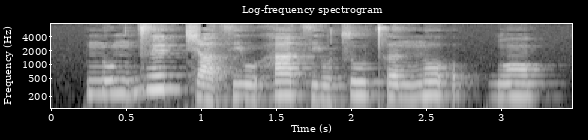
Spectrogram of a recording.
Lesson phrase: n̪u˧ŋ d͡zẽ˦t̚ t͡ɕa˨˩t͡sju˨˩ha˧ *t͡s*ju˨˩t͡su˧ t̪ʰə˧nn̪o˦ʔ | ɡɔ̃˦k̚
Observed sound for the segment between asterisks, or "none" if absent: t͡s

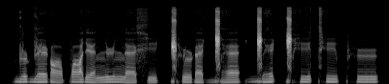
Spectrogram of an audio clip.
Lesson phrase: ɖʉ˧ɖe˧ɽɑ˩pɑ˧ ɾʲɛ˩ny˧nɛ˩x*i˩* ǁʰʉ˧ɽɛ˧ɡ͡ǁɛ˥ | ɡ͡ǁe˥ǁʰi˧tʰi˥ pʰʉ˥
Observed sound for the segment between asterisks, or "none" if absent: i˩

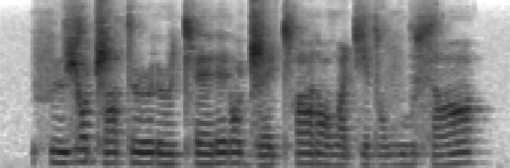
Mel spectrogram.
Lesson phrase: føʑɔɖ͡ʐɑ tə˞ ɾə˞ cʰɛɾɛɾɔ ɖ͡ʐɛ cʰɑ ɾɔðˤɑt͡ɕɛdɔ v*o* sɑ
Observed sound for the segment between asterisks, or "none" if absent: u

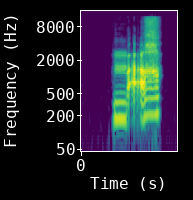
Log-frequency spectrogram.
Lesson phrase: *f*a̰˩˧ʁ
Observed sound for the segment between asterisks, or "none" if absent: m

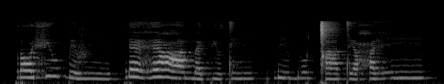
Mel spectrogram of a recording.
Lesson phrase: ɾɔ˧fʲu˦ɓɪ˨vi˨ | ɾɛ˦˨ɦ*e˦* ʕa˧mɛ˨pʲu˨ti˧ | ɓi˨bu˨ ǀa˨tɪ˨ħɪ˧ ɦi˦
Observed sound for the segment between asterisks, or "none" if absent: ɛ˦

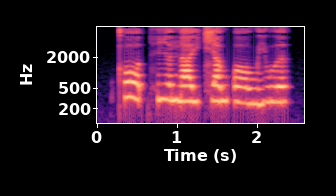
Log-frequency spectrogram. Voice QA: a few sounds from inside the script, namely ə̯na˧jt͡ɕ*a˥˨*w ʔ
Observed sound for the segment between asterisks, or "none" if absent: a˧˥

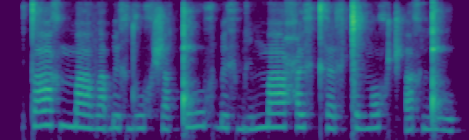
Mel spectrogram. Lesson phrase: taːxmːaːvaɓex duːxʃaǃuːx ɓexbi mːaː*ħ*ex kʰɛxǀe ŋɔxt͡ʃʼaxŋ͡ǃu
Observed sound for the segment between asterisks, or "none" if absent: ħ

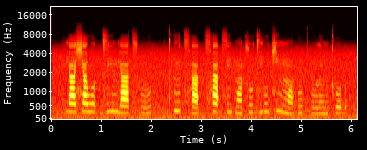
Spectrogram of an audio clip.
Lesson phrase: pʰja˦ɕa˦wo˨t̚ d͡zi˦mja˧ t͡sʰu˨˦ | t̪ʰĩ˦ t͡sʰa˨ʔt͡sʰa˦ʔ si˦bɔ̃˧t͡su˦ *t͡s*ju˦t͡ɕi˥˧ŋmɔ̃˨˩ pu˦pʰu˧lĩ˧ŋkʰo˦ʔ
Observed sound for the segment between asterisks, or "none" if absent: d͡z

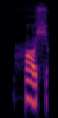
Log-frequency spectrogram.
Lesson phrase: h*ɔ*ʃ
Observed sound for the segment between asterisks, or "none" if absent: ɔ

